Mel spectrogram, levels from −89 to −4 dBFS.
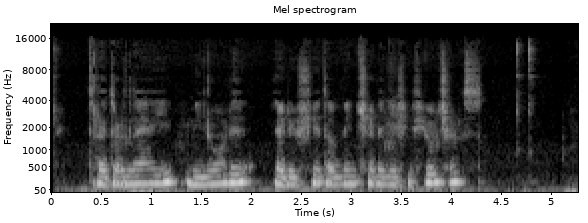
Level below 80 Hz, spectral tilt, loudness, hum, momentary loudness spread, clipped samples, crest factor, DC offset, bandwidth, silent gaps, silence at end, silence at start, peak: -56 dBFS; -6 dB/octave; -34 LUFS; none; 14 LU; under 0.1%; 14 dB; under 0.1%; 16 kHz; none; 0 s; 0.05 s; -18 dBFS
